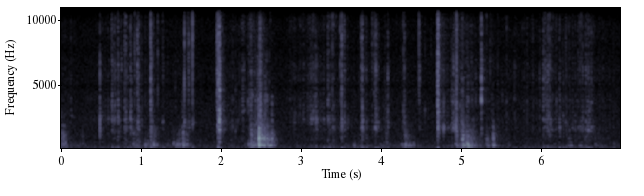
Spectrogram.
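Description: A utility-knife blade shaves flakes from the surface of a solid white bar of soap held in the hand. Quiet, irregular bursts of crisp, bright scraping and cutting come in quick clusters, with a few sharper strokes standing out.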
